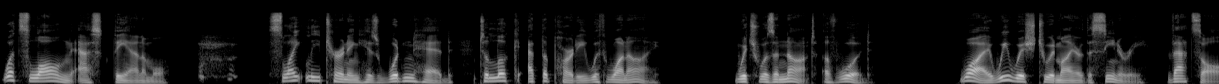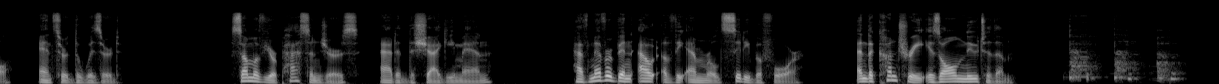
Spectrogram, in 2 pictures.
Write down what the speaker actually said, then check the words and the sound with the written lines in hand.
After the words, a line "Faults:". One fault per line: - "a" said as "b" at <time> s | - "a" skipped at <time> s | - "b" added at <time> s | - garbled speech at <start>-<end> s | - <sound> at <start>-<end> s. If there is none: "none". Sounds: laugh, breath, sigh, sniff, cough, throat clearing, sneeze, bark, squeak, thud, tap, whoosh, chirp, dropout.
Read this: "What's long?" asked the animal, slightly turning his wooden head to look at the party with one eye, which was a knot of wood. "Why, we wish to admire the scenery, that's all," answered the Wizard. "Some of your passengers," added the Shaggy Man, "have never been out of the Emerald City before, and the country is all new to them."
"What's long?" asked the animal, slightly turning his wooden head to look at the party with one eye, which was a knot of wood. "Why, we wish to admire the scenery, that's all," answered the Wizard. "Some of your passengers," added the Shaggy Man, "have never been out of the Emerald City before, and the country is all new to them."
Faults:
- cough at 2.0-2.4 s
- cough at 22.8-24.1 s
